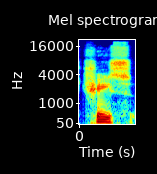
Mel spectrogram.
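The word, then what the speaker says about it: Chace: My name is Chase. It's spelled funny, C-H-A-C-E.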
